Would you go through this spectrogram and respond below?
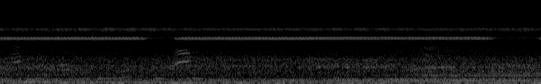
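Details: Cicada song heard as a faint, steady high whine held almost unbroken for five seconds, with a soft low rumble of background noise beneath it.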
